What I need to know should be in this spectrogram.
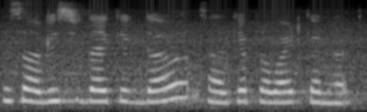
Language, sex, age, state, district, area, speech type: Goan Konkani, female, 18-30, Goa, Quepem, rural, spontaneous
